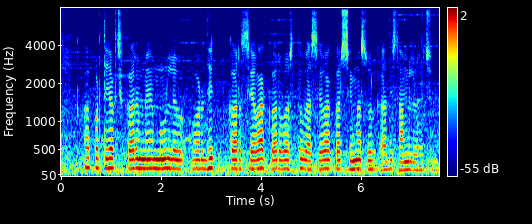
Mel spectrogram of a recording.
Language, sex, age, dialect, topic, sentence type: Maithili, male, 25-30, Eastern / Thethi, banking, statement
